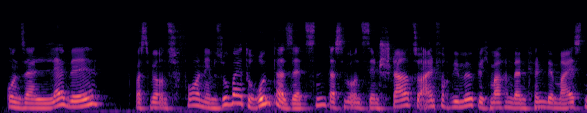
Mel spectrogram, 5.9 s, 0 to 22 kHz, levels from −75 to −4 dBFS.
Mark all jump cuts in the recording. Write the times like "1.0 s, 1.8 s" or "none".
none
